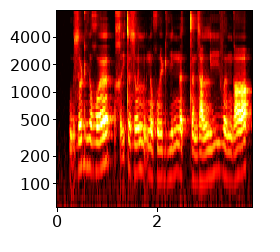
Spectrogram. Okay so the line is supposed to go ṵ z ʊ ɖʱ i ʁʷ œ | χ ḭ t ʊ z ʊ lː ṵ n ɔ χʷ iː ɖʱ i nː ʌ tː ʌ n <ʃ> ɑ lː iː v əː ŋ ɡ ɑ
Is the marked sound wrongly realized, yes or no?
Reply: yes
